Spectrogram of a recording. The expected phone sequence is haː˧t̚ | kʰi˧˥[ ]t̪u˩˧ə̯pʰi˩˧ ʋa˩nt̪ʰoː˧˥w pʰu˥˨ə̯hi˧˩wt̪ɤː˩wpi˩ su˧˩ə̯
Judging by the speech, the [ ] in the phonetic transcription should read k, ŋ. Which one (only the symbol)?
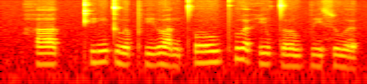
ŋ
